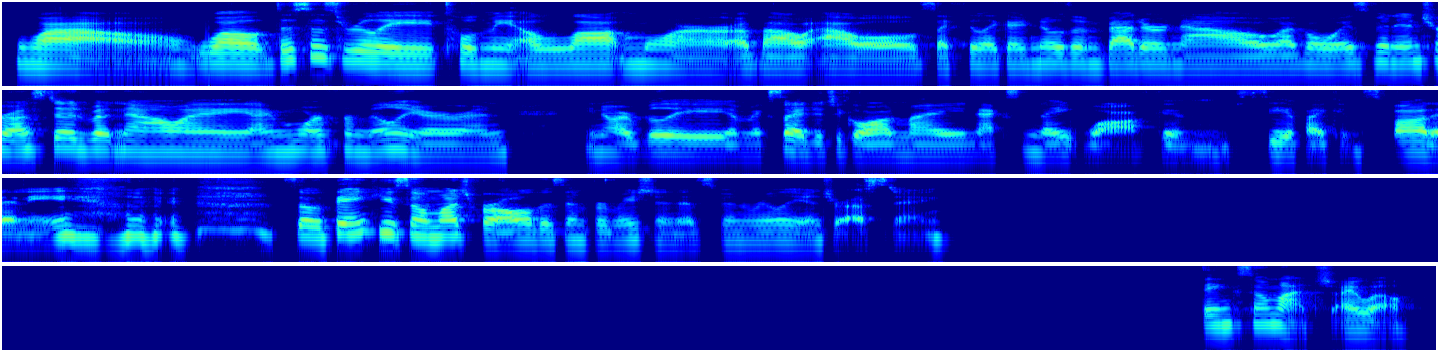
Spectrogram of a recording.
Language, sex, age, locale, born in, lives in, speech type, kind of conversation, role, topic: English, female, 40-44, en-US, United States, United States, read, expert-assistant, asker, Why do owls have such good night vision?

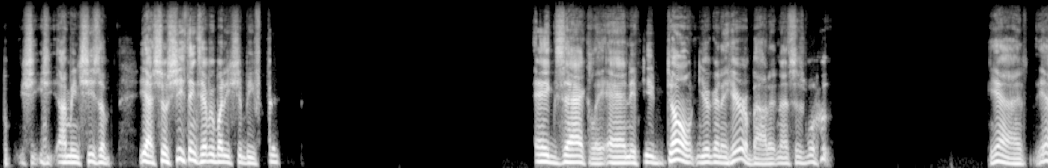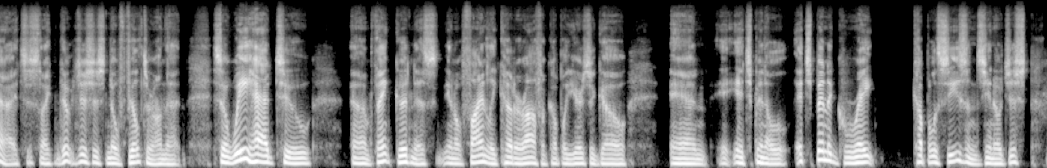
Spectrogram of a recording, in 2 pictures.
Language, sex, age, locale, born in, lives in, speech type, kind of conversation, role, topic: English, male, 60-64, en-US, United States, United States, conversation, unstructured, none, How should I handle family disagreements during the holidays?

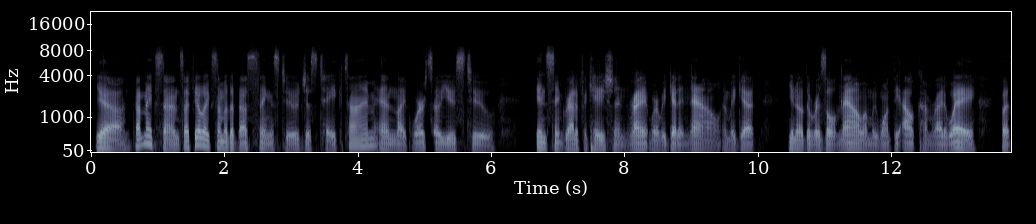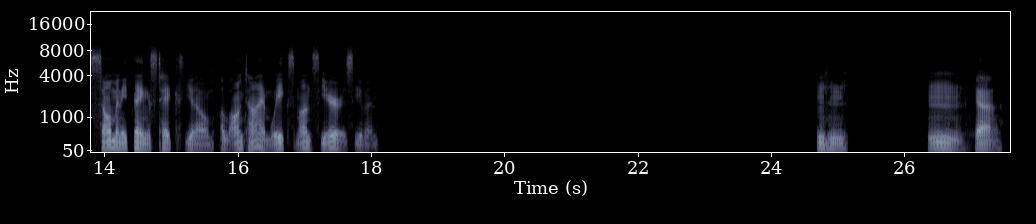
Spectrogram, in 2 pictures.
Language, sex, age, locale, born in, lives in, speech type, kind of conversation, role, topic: English, male, 30-34, en-US, United States, United States, conversation, podcast, host, What helps you keep going when progress is slower than you hoped?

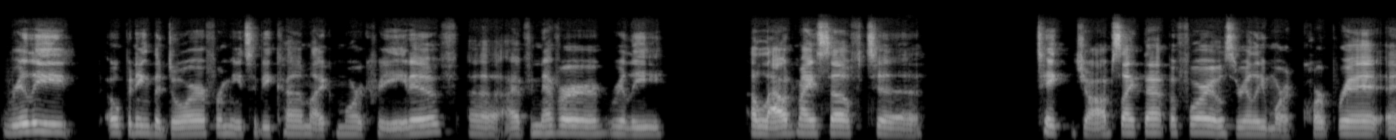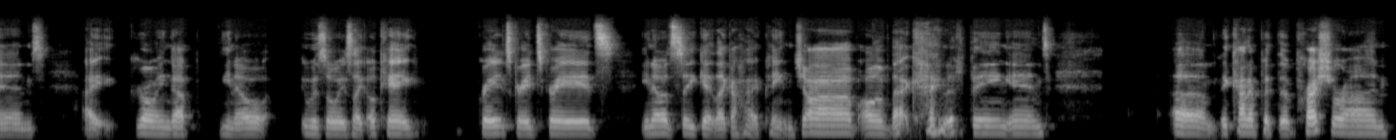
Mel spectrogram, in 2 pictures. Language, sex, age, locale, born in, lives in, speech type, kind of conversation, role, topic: English, female, 35-39, en-US, United States, United States, conversation, unstructured, none, What hobby surprised you by how much you enjoyed it?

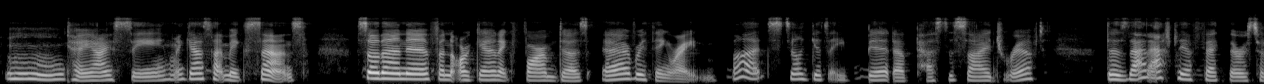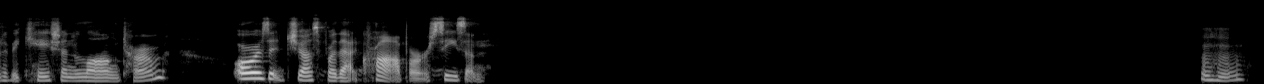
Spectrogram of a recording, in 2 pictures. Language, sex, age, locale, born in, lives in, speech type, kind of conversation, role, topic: English, female, 50-54, en-US, Philippines, United States, read, expert-assistant, asker, What defines organic food and labeling differences?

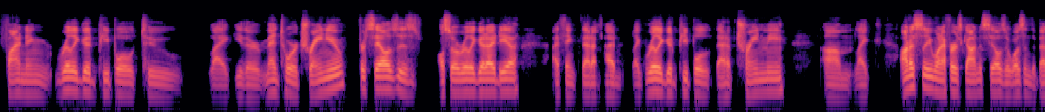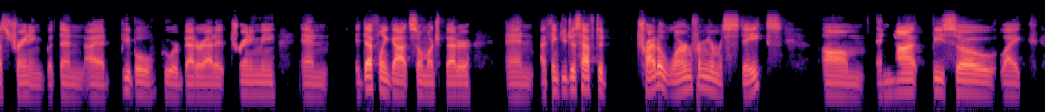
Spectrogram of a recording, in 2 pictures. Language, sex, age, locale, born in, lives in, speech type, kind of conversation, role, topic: English, male, 20-24, en-US, United States, United States, conversation, podcast, guest, How do you handle the most difficult aspects of your work?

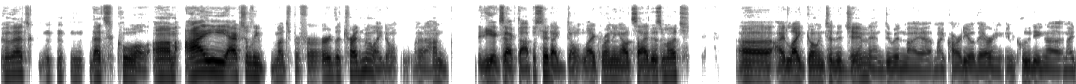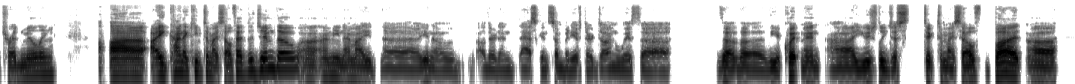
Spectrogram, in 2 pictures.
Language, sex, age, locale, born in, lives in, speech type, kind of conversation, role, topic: English, male, 45-49, en-US, United States, United States, conversation, unstructured, none, What are your favorite ways to stay active with friends and feel more connected?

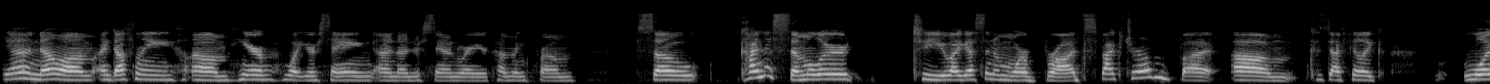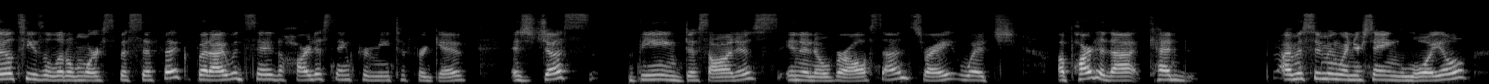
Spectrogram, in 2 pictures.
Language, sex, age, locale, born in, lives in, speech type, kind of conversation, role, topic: English, female, 30-34, en-US, United States, United States, conversation, unstructured, none, What do you think is the hardest thing to forgive?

